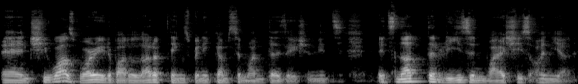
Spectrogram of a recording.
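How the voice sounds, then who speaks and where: Man, very low pitch, husky gruff tone, rambling casual advice. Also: brisk, darkish tone. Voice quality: deep, gruff voice. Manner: rambling, many restarts and fillers. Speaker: podcast host.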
